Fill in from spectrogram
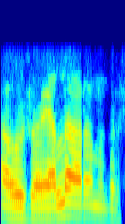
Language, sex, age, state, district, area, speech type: Kannada, male, 30-45, Karnataka, Raichur, rural, conversation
